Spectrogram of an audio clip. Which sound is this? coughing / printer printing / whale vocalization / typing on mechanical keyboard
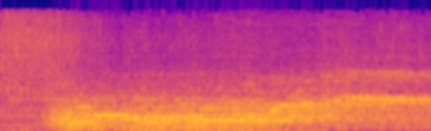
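whale vocalization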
